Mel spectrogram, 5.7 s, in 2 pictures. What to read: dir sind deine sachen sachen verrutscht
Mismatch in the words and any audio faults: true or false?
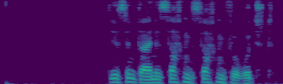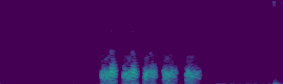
true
